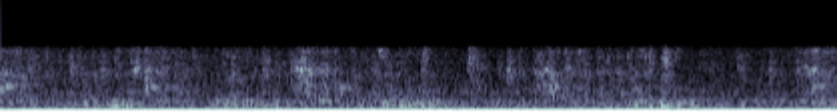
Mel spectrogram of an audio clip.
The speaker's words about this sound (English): And that sounds to me an awful lot like an old truck or a washing machine that's on its way out. And that is the seismic response, or the response of the ground vibrations to this lava lake, the sea of lava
